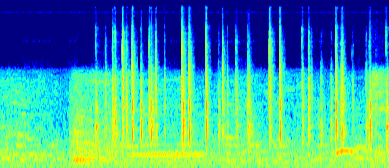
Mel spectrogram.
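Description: Keys clatter quickly on a computer keyboard.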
